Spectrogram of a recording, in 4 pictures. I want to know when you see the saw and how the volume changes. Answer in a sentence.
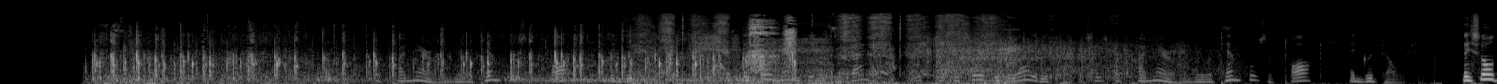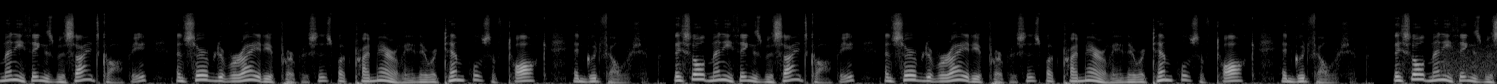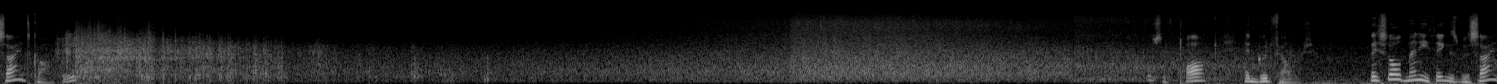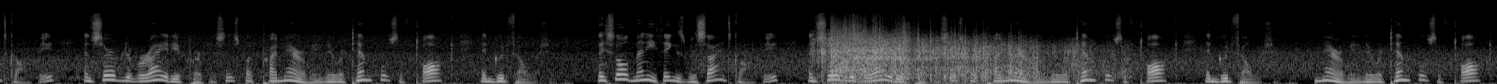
You can hear the saw from 6.2 to 12.4 s, getting quieter.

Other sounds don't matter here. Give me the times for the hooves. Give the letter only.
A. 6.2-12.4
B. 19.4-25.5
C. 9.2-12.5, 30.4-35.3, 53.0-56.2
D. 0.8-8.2
D.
